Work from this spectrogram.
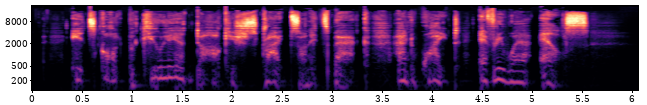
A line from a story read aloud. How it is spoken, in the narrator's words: said, lowering her voice in a ridiculous manner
